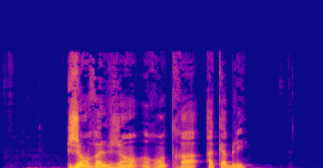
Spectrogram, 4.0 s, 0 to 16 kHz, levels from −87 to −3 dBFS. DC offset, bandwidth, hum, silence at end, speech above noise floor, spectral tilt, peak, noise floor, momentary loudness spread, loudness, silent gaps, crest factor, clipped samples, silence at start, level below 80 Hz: under 0.1%; 11.5 kHz; none; 1 s; 53 dB; -6 dB/octave; 0 dBFS; -70 dBFS; 10 LU; -18 LUFS; none; 20 dB; under 0.1%; 0.85 s; -46 dBFS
